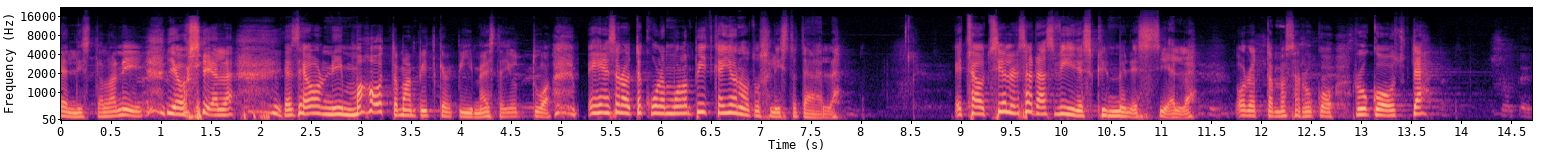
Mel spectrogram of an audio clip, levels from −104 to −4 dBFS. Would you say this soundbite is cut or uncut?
cut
